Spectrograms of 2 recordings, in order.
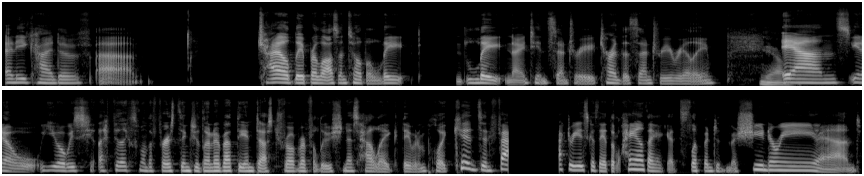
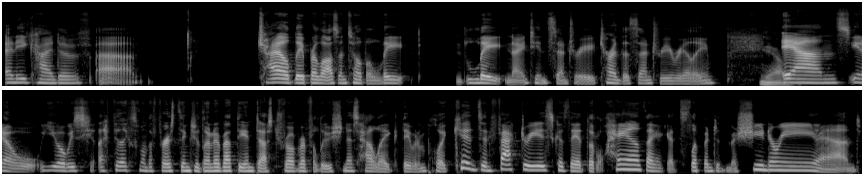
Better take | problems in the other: second | audio freezing; at 14 s for 0.5 s

